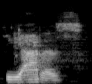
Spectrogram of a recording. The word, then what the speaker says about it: Viata: Go to Soul Purpose Healing on Facebook, and also go to Viata's Tiny House Village on YouTube. And that's spelled Viyahta.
